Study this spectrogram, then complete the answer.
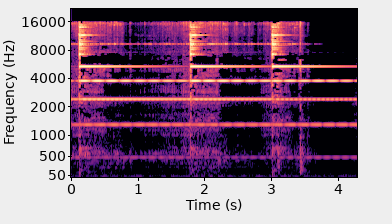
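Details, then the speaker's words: Early-1800s French lantern clock with Robert Dubois bell, before restoration (worn pivot holes, missing crutch); chime train started, three clean ringing strikes about 1.5 s apart decaying smoothly, then a light tap; normal bell strike. "If we start this chime train, we can hear that beautiful bell go."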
